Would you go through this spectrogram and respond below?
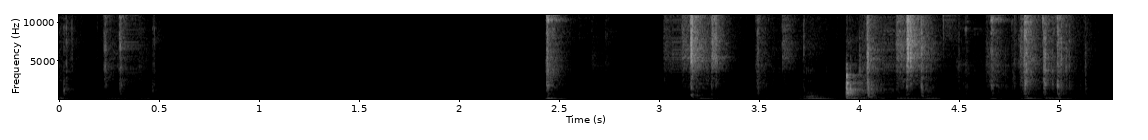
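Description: Fingers tapping on a computer keyboard at close range, a brief burst of keystrokes, then a pause of about two seconds, then quicker clusters of clicks with an occasional heavier key press.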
